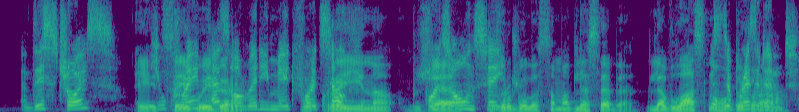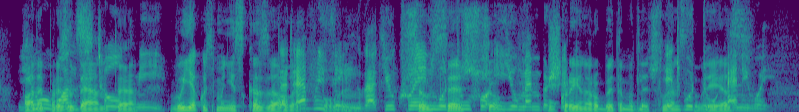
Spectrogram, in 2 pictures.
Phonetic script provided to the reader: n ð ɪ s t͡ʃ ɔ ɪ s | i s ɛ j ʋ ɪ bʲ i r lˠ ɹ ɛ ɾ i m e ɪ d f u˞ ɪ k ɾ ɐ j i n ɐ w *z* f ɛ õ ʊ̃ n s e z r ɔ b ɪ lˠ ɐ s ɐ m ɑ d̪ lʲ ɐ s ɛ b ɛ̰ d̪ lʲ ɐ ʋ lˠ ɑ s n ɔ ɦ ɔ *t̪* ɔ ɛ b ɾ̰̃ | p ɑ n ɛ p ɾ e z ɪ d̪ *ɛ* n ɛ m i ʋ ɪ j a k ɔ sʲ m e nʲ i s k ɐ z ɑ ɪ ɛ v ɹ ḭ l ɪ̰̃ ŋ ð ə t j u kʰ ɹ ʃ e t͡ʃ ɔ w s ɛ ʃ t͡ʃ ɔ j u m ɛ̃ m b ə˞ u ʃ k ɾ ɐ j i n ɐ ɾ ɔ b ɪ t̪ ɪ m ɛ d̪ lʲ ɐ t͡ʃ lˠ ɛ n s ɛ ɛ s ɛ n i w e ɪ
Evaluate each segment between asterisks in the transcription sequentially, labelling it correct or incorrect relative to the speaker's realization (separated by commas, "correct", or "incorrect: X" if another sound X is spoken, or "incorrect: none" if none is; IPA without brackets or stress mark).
incorrect: ʒ, incorrect: d̪, correct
